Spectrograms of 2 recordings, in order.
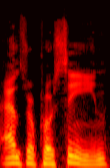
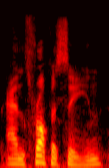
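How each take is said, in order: First: The word is said the non-British way. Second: The word is said the common British way. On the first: The speaker calls it right. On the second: The speaker calls it wrong.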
